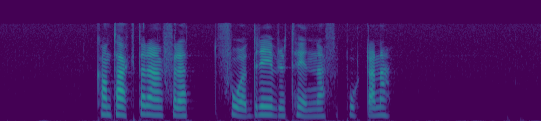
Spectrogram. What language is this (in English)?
Swedish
